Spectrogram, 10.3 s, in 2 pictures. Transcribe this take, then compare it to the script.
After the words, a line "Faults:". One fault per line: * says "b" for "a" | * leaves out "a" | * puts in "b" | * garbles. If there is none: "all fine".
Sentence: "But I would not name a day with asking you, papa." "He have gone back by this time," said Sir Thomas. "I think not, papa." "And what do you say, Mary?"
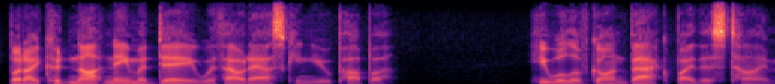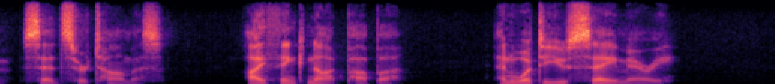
"But I could not name a day without asking you, papa." "He will have gone back by this time," said Sir Thomas. "I think not, papa." "And what do you say, Mary?"
Faults:
* says "could" for "would"
* says "without" for "with"
* puts in "will"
